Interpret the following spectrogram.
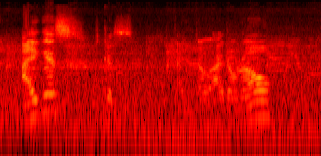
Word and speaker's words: Aegis: Anyway, we are finally back with some 13 Sentinels Aegis Rim. I've been told that I've been pronouncing it wrong the entire time. I kept saying Aegis because I don't know.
